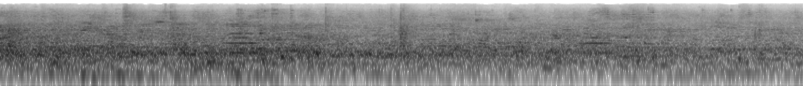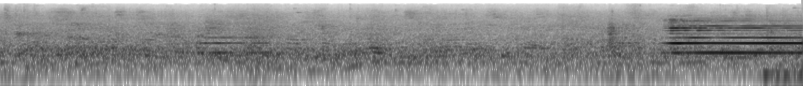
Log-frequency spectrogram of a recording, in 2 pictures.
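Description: An audience murmurs and stirs.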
